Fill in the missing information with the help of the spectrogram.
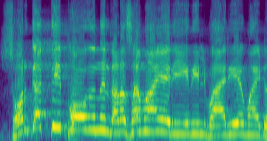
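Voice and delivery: slow pulpit exhortation; preaching. Real, not acted. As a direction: drive the warning home slowly.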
